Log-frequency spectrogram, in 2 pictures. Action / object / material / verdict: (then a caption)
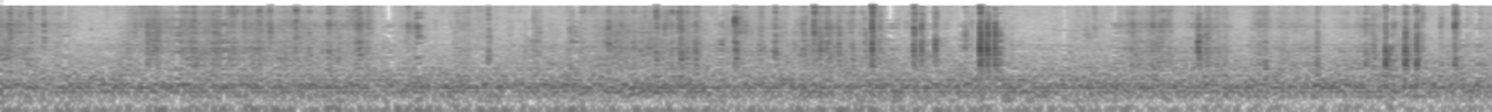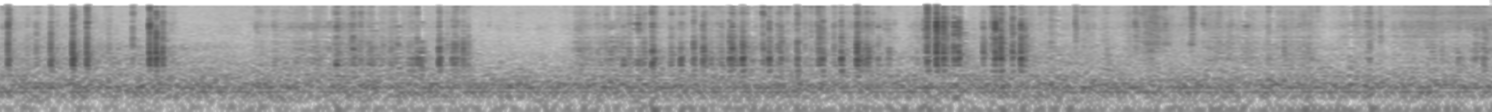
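scrape / reversible sequin fabric bag / plastic sequins / none. Long nails scratch across a reversible flip-sequin fabric bag with both hands, flipping the sequins back and forth. The result is a steady stream of dry, crackly scratching and bright clicking bursts over a constant low hum.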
